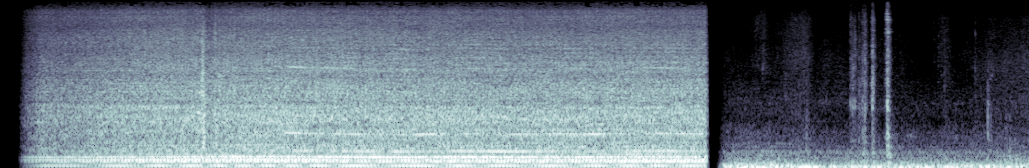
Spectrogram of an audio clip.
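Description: Stand-on lawn mower's engine running steadily at high throttle, the mower stuck in wet turf and hooked to a tow strap. About seven seconds in the sound cuts off abruptly, giving way to a quieter low rumble with a few clicks.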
